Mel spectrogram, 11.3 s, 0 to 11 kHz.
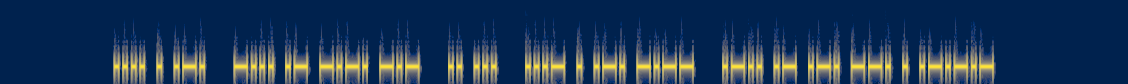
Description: Morse code, heard as a keyed tone, about 27 wpm, 700 Hz. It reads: HER BACK IS VERY LARGE.
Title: Sentences from Top 1000 Words - Review Part 1 - 28wpm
